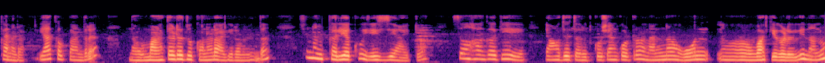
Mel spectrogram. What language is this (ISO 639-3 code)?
kan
